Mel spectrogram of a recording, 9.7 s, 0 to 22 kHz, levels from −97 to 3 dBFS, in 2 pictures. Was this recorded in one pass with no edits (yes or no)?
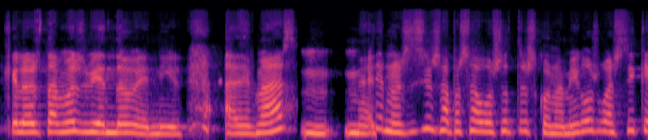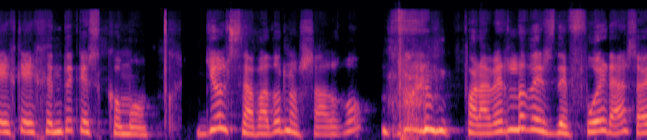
no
